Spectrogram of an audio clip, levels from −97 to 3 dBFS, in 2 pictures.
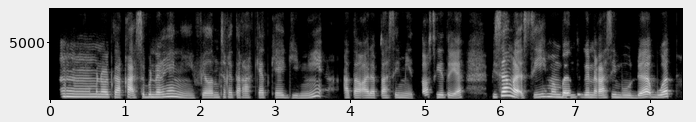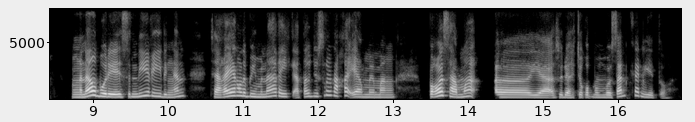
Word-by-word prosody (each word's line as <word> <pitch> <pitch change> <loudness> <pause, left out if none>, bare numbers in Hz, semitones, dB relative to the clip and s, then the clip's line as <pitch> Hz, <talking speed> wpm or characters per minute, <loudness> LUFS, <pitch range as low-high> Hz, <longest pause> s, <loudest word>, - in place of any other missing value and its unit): mmm, 235 -2 -3
menurut 220 -1 -1
Kakak 195 -2 +1
sebenarnya 215 +4 -2
nih, 170 -4 -10
film 185 0 -3
cerita 195 -2 -7
rakyat 185 +1 -7
kayak 185 -1 -6
gini, 175 - -8 0.3
atau 190 -2 -2
adaptasi 175 +2 -3
mitos 180 +4 -6
gitu 195 -1 -4
ya, 165 - -1 0.4
bisa 335 +11 +6
nggak - - +7
sih 220 +4 -8
membantu 200 -3 +1
generasi 190 0 0
muda 185 +3 +3
buat 225 +6 +2 0.4
mengenal 210 - +7
budaya 230 -4 +6
sendiri 270 +6 -2
dengan 230 +7 -4 0.4
cara 210 +3 +3
yang 320 0 +3
lebih 255 -4 -2
menarik, 255 +2 -2
atau 245 +2 -4
justru 270 +8 -8
Kakak 305 +2 0
yang 220 -1 +1
memang 200 -2 -6 0.5
pro 275 +8 +7
sama, 255 -3 +1 0.3
eee, 200 -2 +1
ya, 185 - +3
sudah 195 -1 -2
cukup 200 +1 -6
membosankan 250 - -2
gitu? 175 -10 -11
210 Hz, 155 wpm, -23 LUFS, 190-245 Hz, 0.5 s, nggak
